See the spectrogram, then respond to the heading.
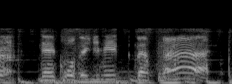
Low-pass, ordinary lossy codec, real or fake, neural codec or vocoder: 5.4 kHz; none; fake; codec, 44.1 kHz, 2.6 kbps, SNAC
